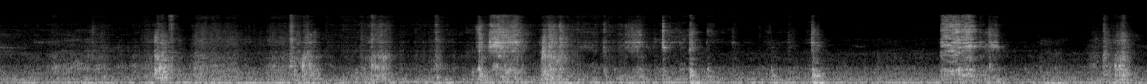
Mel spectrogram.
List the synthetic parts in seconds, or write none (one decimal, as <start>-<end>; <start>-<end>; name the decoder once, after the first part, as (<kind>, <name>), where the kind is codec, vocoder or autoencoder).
0.8-1.6 (codec, HILCodec); 3.0-6.6; 9.8-10.4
